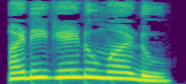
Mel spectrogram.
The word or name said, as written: ಅಡಿಗೇಡುಮಾಡು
